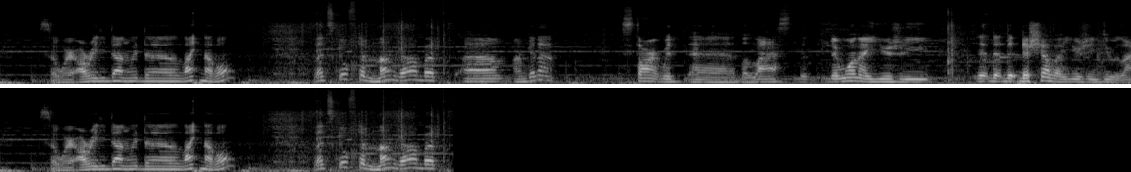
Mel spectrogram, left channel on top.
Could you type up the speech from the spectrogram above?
So we're already done with the light novel. Let's go for the manga, but I'm gonna start with the one I usually... the shelf I usually do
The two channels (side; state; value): right; drops out; at 4.5 s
